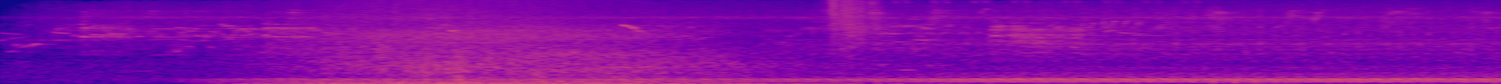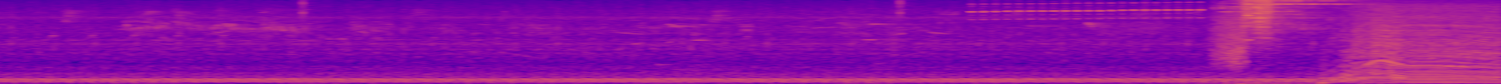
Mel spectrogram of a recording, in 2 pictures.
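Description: An off-road engine idles with a deep, steady rumble.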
